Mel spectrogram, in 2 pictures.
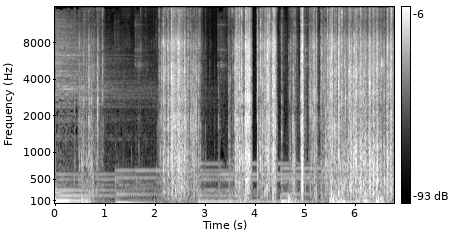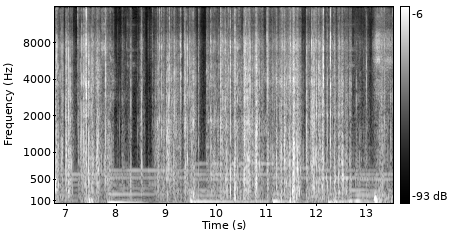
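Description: Plastic snack packet of Haldiram's Punjabi Tadka crinkling and rustling as it is handled and opened, and the crisp fried sticks pouring out into a hand, in dense crackly bursts from about two seconds in until near the end. Background music with held notes plays throughout.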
